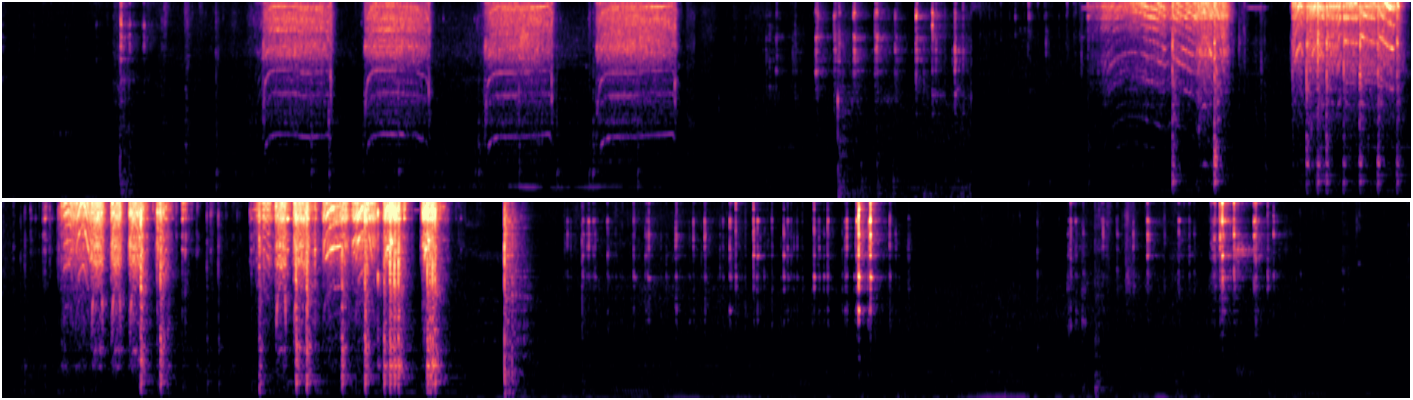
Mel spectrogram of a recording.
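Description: A handheld power drill run in short bursts: four brief whirs a few seconds in, then several longer runs whose pitch rises and falls as the trigger is squeezed and released. Light clicks and knocks of handling between the runs.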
